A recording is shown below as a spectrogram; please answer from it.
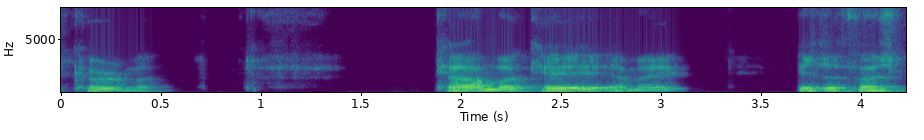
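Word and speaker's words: Kama: And she says karma, K-A-M-A, not K-A-R-M-A, which we pronounce kurma.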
